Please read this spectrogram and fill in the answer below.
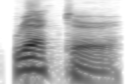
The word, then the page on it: rector: American English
